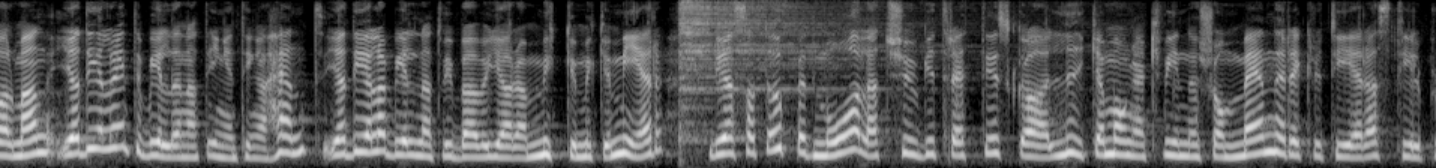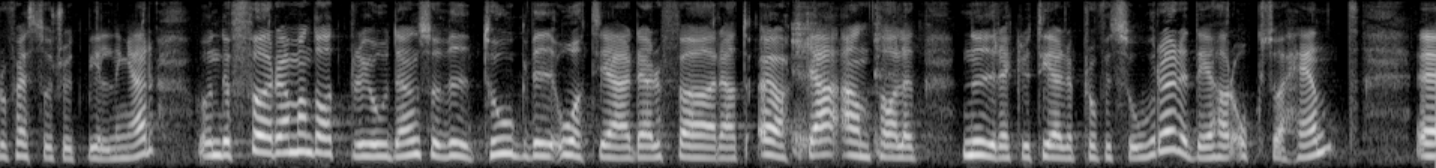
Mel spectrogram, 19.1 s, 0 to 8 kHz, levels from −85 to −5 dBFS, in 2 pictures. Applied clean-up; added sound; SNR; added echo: neural separator model SepFormer DNS4.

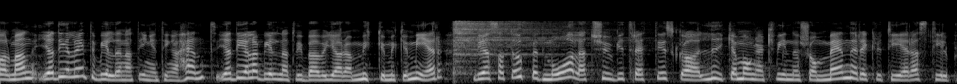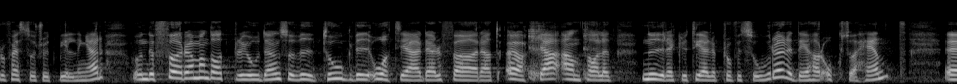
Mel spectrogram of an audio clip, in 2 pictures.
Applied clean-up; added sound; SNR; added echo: none; Hi-hat; 14 dB; none.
